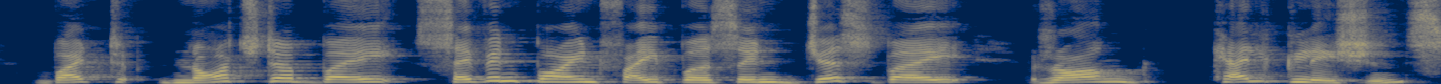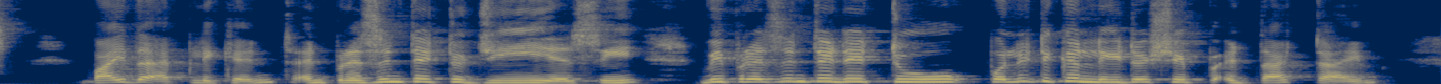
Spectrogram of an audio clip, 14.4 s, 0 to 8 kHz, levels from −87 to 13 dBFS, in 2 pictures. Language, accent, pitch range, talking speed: English, Indian, 210-275 Hz, 105 wpm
